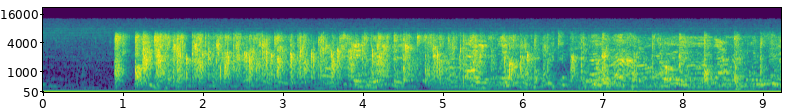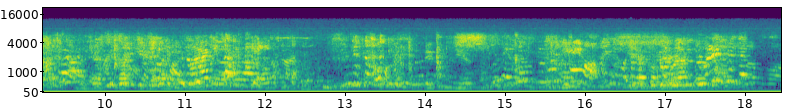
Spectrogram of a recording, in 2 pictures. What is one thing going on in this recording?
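Many children chatter and talk loudly at once in an echoing room.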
